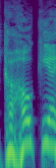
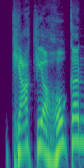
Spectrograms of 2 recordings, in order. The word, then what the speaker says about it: Cahokia: Well, this is the same guy who said nuclear, and then later on when he tries to pronounce Cahokia, he pronounces it Kyakiahokan or something like that.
